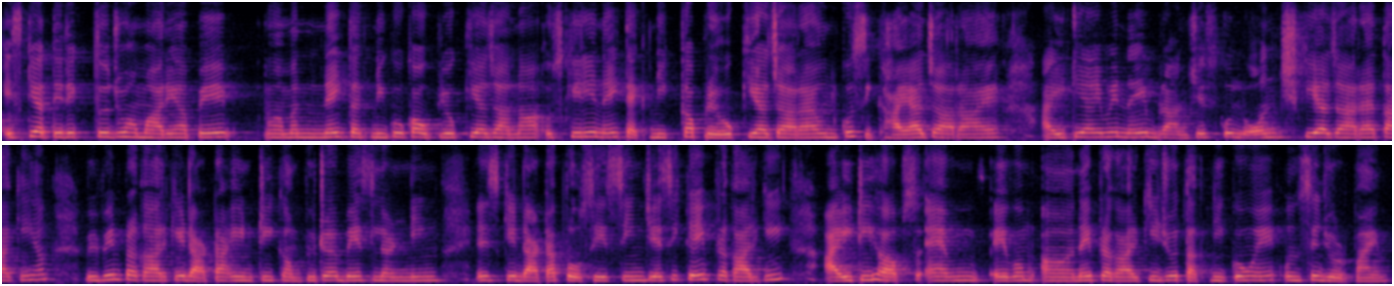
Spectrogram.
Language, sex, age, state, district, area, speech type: Hindi, female, 18-30, Madhya Pradesh, Ujjain, urban, spontaneous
